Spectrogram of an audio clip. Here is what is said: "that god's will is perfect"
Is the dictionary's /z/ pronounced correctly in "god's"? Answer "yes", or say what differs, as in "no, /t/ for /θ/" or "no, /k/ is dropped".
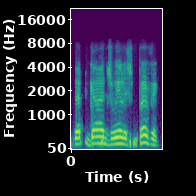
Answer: yes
